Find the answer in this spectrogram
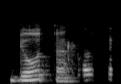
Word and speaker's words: daughter: my doctor birthday S bacanya bukan Dokter jadi GH nya itu nggak nggak jelas ya dia hanya itu nggak dibaca dotter ya artinya kepemilikannya ulang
